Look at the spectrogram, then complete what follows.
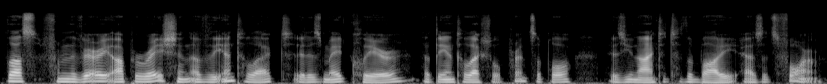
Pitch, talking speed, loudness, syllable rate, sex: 120 Hz, 175 wpm, -20 LUFS, 5.1 syllables/s, male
